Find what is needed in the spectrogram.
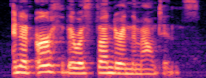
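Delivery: ordinary delivery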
